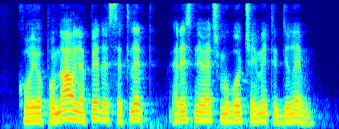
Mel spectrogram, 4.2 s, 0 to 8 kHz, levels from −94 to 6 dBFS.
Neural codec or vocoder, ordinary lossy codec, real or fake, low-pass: codec, 16 kHz, 1.1 kbps, Voila-Tokenizer; none; fake; none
